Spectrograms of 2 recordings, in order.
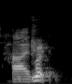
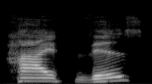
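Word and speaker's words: High Vis: High Viz. – Say it again, one more time. – High Viz. – Spell it. – HIGH. And then the second word is Viz, VIS.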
